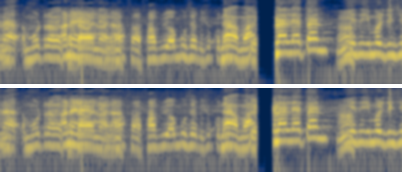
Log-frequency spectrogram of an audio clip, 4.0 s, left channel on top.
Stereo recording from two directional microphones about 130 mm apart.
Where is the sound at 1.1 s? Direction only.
45° left (ahead or behind).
